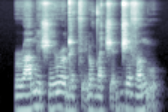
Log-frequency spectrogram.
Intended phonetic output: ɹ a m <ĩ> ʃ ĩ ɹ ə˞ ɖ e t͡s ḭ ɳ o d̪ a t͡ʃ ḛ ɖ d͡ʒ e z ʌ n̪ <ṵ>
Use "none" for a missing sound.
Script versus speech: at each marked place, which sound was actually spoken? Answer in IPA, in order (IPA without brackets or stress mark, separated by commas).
ĩ, ṵ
